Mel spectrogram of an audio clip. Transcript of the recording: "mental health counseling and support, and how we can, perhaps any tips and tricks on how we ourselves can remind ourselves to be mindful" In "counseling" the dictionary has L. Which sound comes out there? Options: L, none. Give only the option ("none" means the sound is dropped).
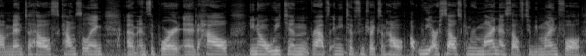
L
